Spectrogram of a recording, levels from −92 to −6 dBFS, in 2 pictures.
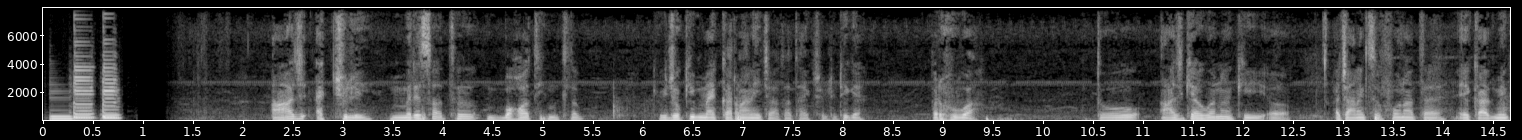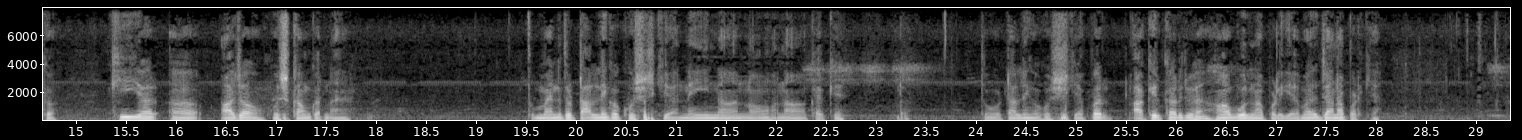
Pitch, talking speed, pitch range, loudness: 110 Hz, 145 wpm, 100-120 Hz, -25 LUFS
